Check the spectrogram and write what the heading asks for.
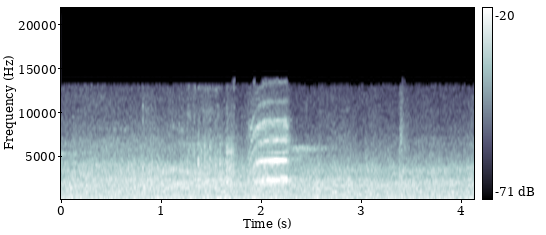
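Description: Quiet room tone with a faint steady hum, and one brief high-pitched squeak about two seconds in.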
